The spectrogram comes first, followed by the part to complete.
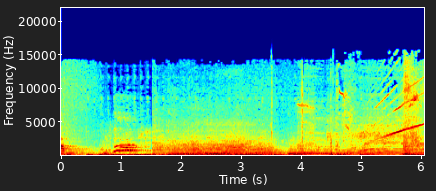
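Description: Film soundtrack mix of car engine and whooshing sound effects layered with music, full of short swooping pitch glides and a long rising sweep near the end.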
